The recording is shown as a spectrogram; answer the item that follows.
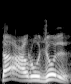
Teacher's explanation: عین کی آواز حلق کے درمیان والے حصے سے، را پر پیش ہے، را پر ہو جائے گا، جیم کو لام سے ملائیں گے، لام کو ہلائیں گے نہیں۔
